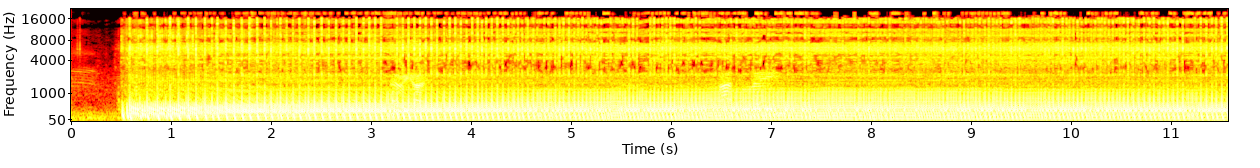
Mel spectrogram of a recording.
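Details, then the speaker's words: Strimmer two-stroke powerhead after carb adjustment, high-speed screw turned in from five to one and a half turns out, idle raised, warming up: steady high-revving buzz, heavy and blubbery; still running way too rich on the high. "so a couple of things way too rich on the high so even at one and a half turns out on the high it's way too rich"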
